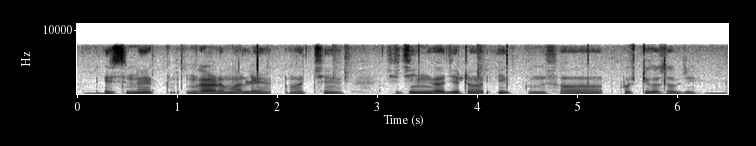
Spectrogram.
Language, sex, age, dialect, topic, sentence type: Bengali, male, 41-45, Jharkhandi, agriculture, statement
